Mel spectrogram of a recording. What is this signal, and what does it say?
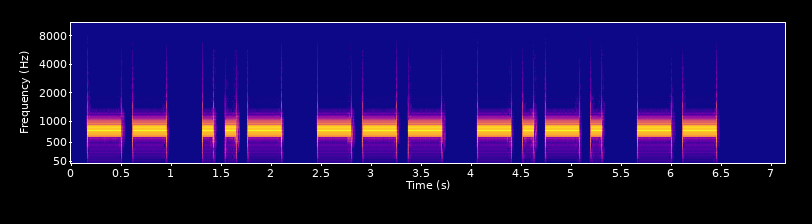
Morse code, heard as a keyed tone, about 10 wpm, 800 Hz. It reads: MUOCM
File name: CW / DET / 1 6 1500C S B 10wpm 4137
